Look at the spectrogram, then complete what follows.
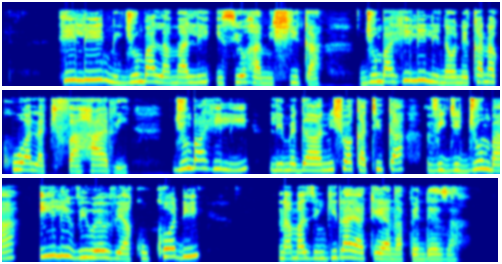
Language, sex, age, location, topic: Swahili, female, 25-35, Nairobi, finance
